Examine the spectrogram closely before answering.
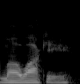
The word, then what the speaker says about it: Milwaukee: no, because if when they say the word Milwaukee, a person not from Milwaukee will pronounce the L. A person from Milwaukee will pronounce not the L. So Milwaukee.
